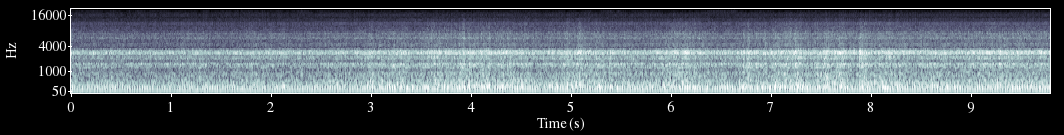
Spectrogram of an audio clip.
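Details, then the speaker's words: Kay K550 amplifier resistor under test, one end heated with a soldering iron: steady hiss and faint crackle through the speaker swell louder as it heats, then die down as it cools, confirming a noisy resistor. "hear how noisy that's getting so i'll let that cool down listen you can hear it dying down"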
